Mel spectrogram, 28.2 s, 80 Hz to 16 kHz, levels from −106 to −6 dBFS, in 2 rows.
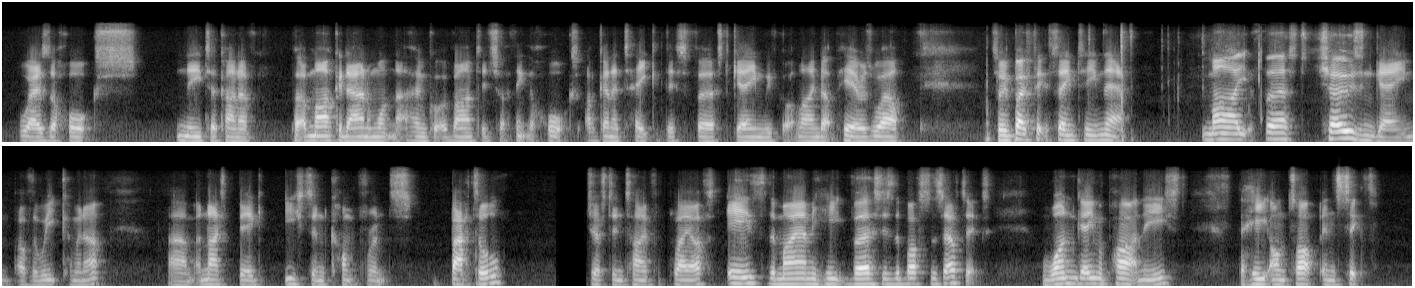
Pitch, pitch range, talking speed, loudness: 125 Hz, 115-140 Hz, 180 wpm, -25 LUFS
